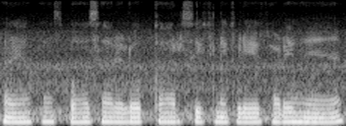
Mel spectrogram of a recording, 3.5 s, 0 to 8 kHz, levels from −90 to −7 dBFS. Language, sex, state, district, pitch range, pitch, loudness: Hindi, male, Madhya Pradesh, Umaria, 105-110 Hz, 110 Hz, -17 LUFS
